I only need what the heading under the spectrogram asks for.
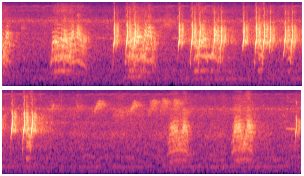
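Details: ['A run of common quail triplets in early morning, several birds overlapping in rapid three-note whistled phrases, then spaced softer calls trailing off.']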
